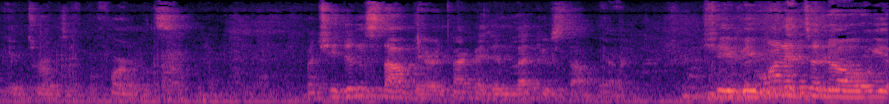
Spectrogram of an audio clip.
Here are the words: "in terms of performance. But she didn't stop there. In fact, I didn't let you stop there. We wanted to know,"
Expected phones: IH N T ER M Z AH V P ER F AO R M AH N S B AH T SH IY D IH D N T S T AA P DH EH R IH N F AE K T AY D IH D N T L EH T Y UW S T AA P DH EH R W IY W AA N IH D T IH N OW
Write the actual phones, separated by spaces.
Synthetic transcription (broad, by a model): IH N T ER M Z AH V P ER F AO R M AH N S B AH T SH IY D IH D N T S T AA P DH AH R IH N F AE K T AY D IH D N T L EH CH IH S T AA P DH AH R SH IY W AA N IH D T IH N OW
